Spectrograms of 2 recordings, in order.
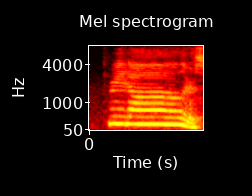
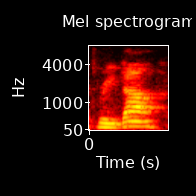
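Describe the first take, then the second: First: Higher and louder, announcing the bid; auction call. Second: Said in the usual way. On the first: Shown as a demonstration. Announcing Jim's bid to the viewers, called out loud.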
